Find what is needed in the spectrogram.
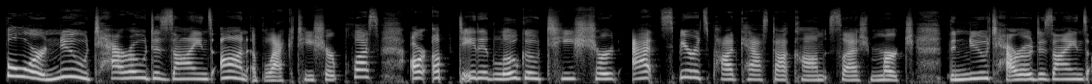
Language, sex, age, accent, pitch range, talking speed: English, female, 10-29, American, 200-265 Hz, 115 wpm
